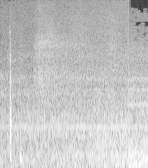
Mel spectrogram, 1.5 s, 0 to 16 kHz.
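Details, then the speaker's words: VW/Audi 2.5 liter N80 EVAP purge regulator valve under the hood, actuated via VCDS output test: a few sharp, crisp clicks, valve switching as commanded; flow not verified, suspected intermittently sticking open from carbon. "First one being the Evap purge valve, which you're gonna click activate, and then you should hear the Evap purge valve under the hood clicking."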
